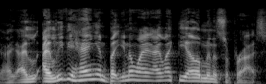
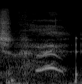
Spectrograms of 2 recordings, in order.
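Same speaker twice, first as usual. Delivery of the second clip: high wheezy laugh at own joke; corny dad laugh; 16 dB quieter than usual. Real, not acted. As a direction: snicker at your own punchline. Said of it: "I'm laughing at my own jokes".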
